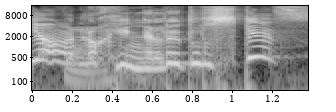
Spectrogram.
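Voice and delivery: storybook witch voice, pitched very high. Voicing Grandma's comic-strip line when asked: Wicked Witch of the West voice. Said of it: "Like that?".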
